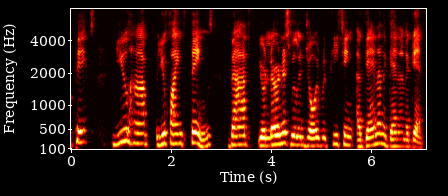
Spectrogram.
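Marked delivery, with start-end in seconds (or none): none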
